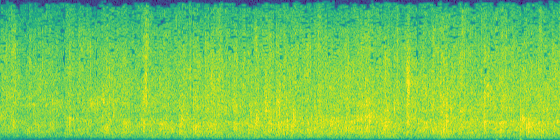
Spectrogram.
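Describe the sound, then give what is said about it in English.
Applause from an audience welcoming someone to the front of a church gathering, a dense, continuous clatter of many hands at an even level throughout. “Hey, let's just welcome Ryan. Give him a big hand.”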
